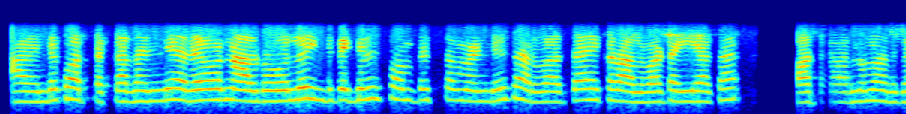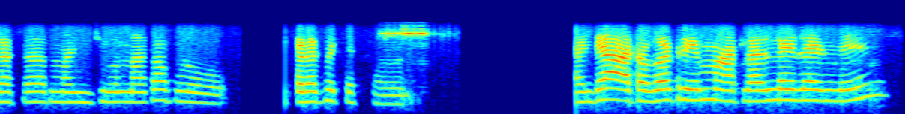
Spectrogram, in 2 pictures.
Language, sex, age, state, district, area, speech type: Telugu, female, 30-45, Andhra Pradesh, East Godavari, rural, conversation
